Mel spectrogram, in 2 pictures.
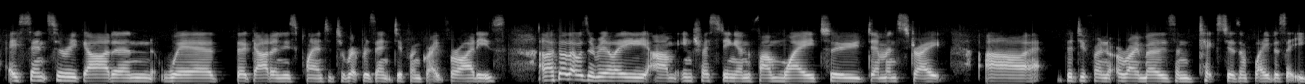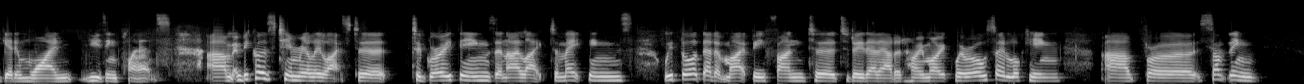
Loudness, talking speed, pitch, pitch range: -16 LUFS, 180 wpm, 155 Hz, 150-175 Hz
